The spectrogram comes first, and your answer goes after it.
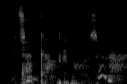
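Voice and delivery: creepy, breathy whisper close to the mic. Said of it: "the Joe Biden creepy in the mic whisper".

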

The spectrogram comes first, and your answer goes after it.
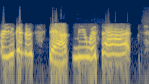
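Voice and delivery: very high, very loud, shrill scream. Speaker retells what the daughter screamed on turning around, imitating a scream. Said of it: "and she screamed".

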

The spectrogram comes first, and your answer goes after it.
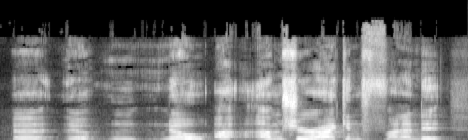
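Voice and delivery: spluttering the words. Offered a guide to his room by the woman, Gene declines, spluttering. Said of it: "Gene spluttered out".

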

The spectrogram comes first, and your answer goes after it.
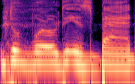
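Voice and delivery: slow, deliberate, each word weighed. Describing a filmmaker's documentaries, then imitating him: Werner Herzog impression. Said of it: "I did a pretty good impression just now".

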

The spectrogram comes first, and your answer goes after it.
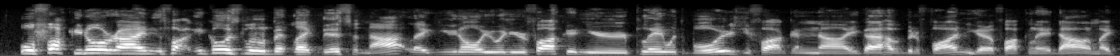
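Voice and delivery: talking like a country farmer. Retelling what dad said, imitating dad's farmer way of talking. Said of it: "And he's like".

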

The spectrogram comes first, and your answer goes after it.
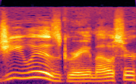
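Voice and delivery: friendly, folksy, next-door-neighbor voice. Showing how a version of a character sounded, in Fafhrd's next-door-neighbor voice. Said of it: "sounds like you would knock on his door to borrow a lawnmower".

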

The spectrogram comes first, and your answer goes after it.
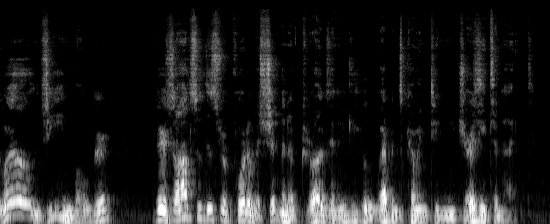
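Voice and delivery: ordinary talk

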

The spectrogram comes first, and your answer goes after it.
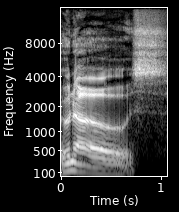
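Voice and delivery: low, put-on, shrugging weatherman voice. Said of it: "and be like".

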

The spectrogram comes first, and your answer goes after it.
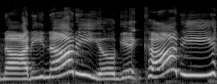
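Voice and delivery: shrill, very loud, high cackling. Reading Harry Potter aloud, showing a co-reader how Peeves should sound: cackling Peeves voice. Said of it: "not doing it quite justice".

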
